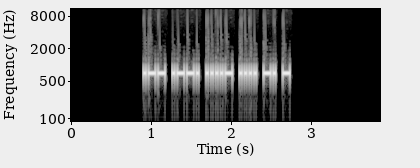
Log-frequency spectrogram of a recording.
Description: Morse code, heard as a keyed tone, about 40 wpm, 700 Hz. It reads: WP4HNT
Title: USA Call Signs - 6 Characters - 40wpm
